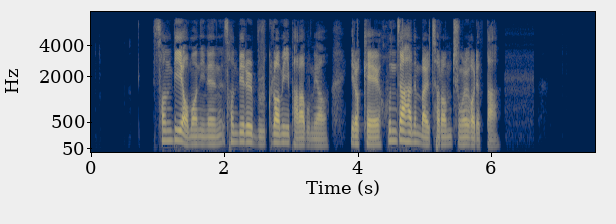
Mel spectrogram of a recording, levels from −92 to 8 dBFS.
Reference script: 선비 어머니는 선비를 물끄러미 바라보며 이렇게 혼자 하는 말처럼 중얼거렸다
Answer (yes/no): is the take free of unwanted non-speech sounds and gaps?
yes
